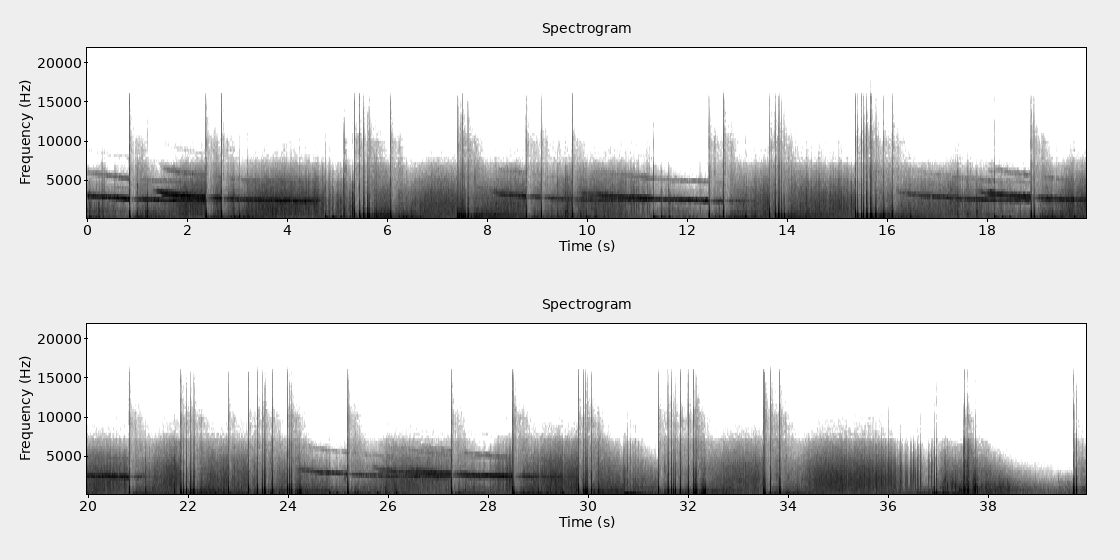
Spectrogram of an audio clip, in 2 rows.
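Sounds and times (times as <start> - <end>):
firework whistles falling in pitch: 0.0 - 5.6, 7.4 - 30.1
firework bangs and crackling: 0.0 - 39.9.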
